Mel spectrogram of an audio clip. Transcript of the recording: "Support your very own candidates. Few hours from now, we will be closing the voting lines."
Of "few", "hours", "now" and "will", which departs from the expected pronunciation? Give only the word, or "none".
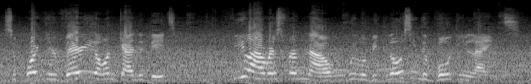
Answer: hours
